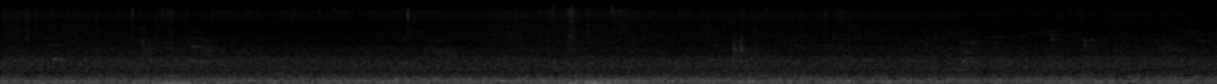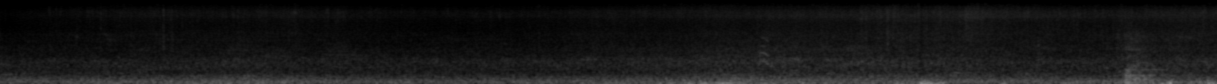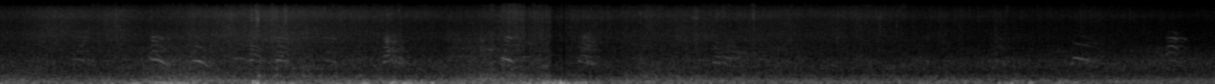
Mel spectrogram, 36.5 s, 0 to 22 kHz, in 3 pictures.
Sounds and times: Bushes 0:16.8 - 0:36.4

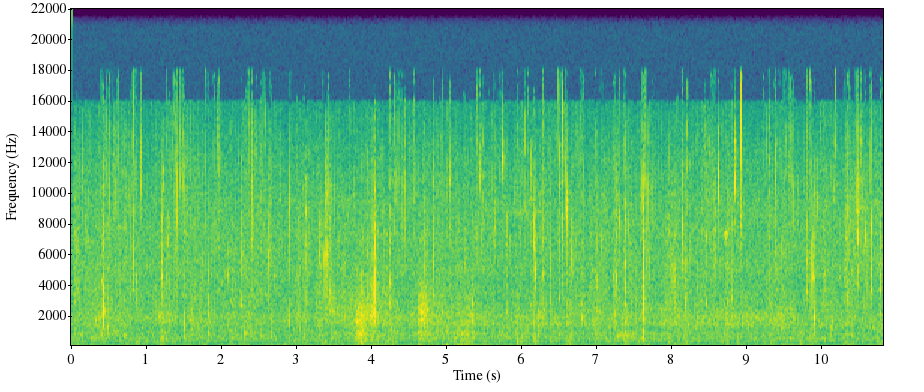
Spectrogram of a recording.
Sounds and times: beach structure balacing on water 0:00.0 - 0:10.8
waves 0:00.0 - 0:10.8

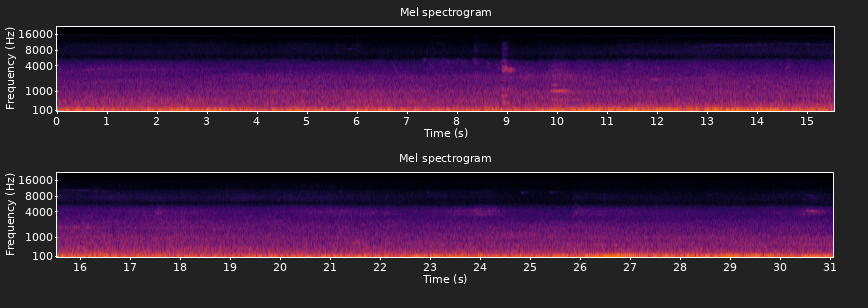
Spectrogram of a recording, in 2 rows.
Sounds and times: city sounds 0:00.0 - 0:31.0

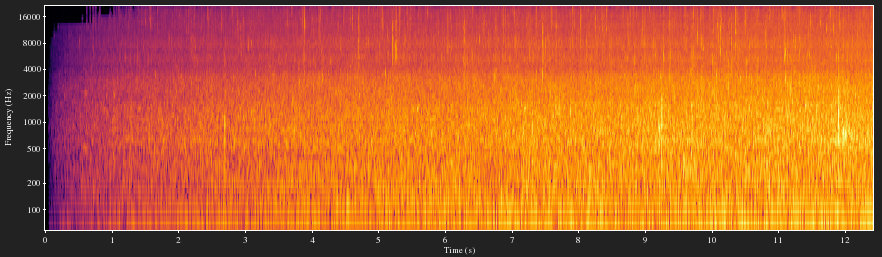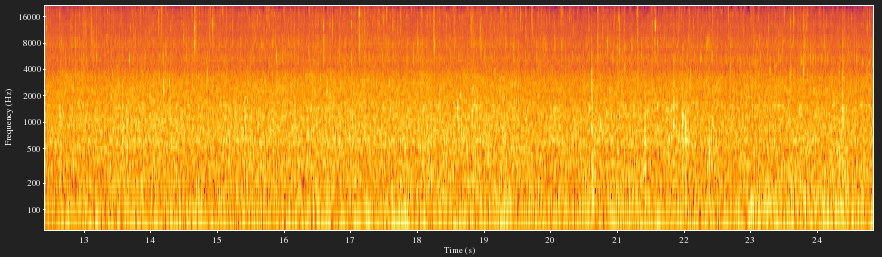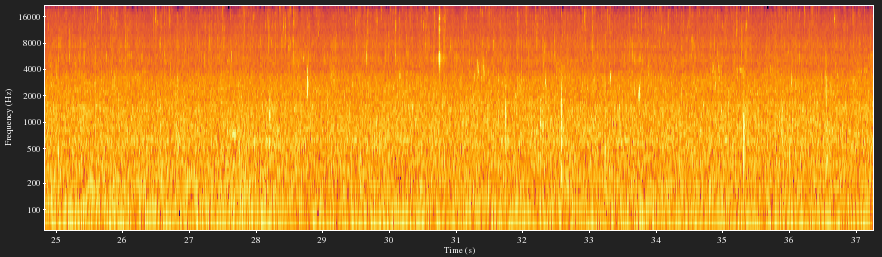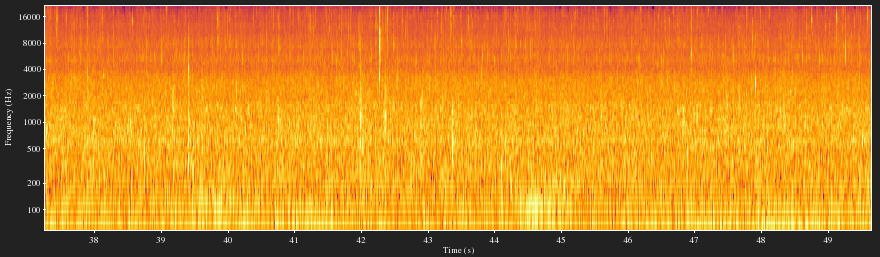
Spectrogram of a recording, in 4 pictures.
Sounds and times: rain is persistently falling 0:00.2 - 0:49.6

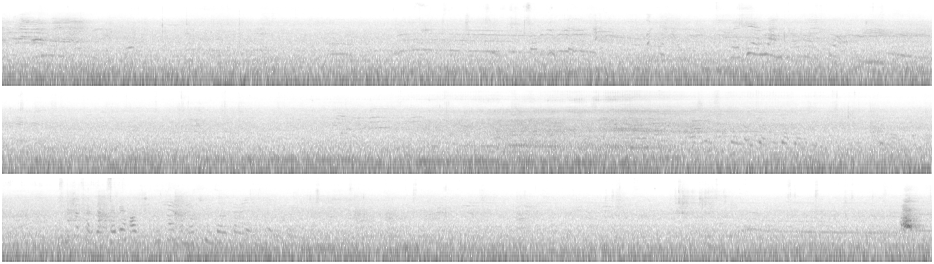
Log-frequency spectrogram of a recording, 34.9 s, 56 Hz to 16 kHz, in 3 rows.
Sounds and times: traffic sound 0:00.0 - 0:34.8

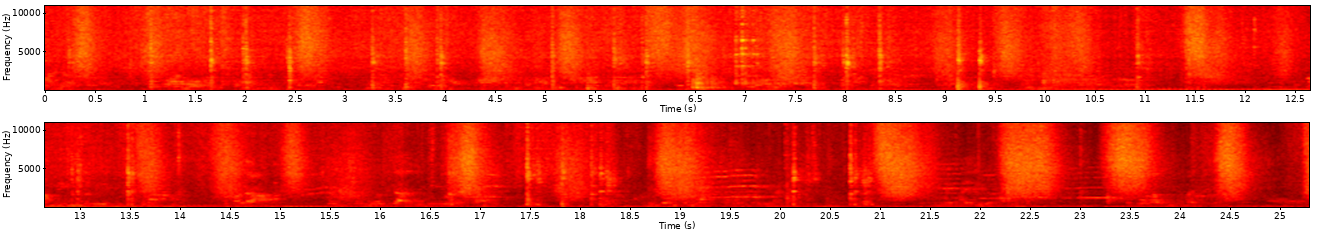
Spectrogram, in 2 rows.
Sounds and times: Cooking Khao Pat 0:00.0 - 0:25.2

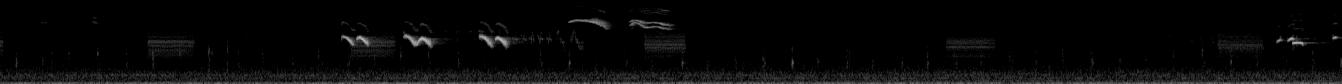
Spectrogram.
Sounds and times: horse and rider approaching 0:00.0 - 0:13.4
Song thrush singing 0:00.4 - 0:07.0
song and calls from whitethroat 0:03.4 - 0:06.9
wren 0:03.4 - 0:06.9
song and calls from whitethroat 0:09.5 - 0:10.0
Song thrush singing 0:11.3 - 0:13.4
song and calls from whitethroat 0:12.0 - 0:13.4

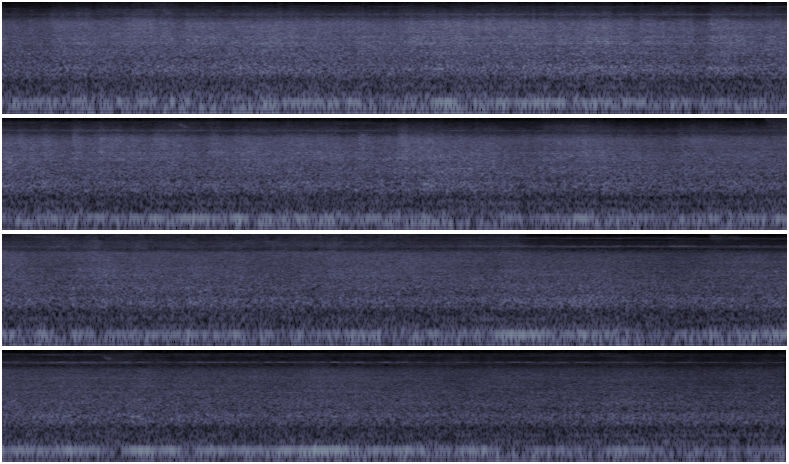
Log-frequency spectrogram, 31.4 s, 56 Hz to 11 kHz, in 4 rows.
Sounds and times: Ignition of a 65 MW electric arc furnace melting scrap into steel 0:15.5 - 0:21.2

